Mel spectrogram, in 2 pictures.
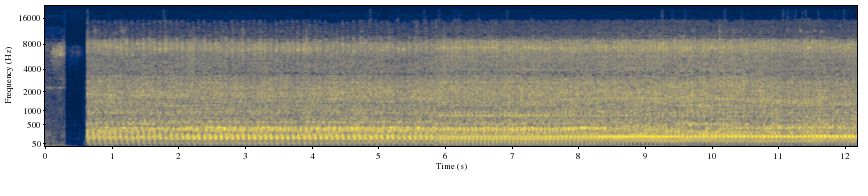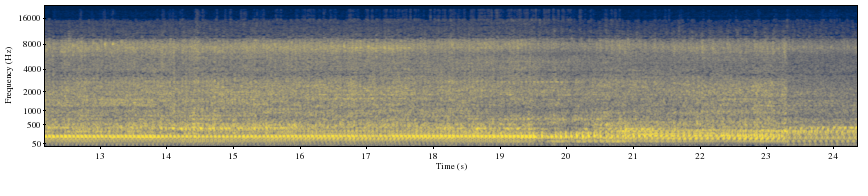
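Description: A mini tractor engine starts with a short burst, then settles into a steady, loud idle that runs unbroken and close by to the end.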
